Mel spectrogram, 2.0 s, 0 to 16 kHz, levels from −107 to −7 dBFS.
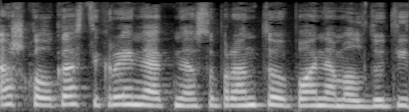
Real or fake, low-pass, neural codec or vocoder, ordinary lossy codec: real; 14.4 kHz; none; MP3, 96 kbps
